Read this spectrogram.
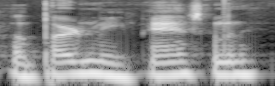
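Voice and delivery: a hint of a polite character voice; Sadie. Host showing co-host a character, lightly voiced. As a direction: lightly put on a courteous little plea. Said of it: "Sadie's kind of like".

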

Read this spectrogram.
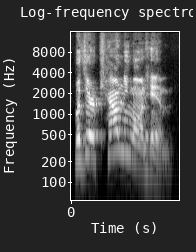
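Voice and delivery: normal talking voice

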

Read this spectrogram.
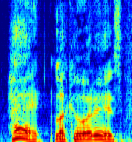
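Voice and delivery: lightly voiced old Hollywood greeting; a hint of a 1930s showman; old-timey voice. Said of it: "old-timey voice".

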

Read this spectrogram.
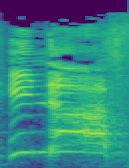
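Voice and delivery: falsetto yell at a police officer; hammed-up squeaky outburst; mock high-pitched shout. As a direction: screech it way up high. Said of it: "you know, fast, you were going".

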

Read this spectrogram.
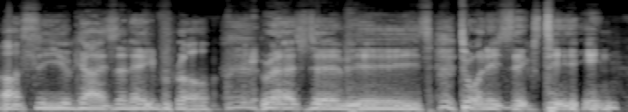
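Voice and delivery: very slow, drawn-out farewell; wrestler promo impression. Host extending the Undertaker bit, slow mock-solemn promo. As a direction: intone it slowly like a menacing promo.

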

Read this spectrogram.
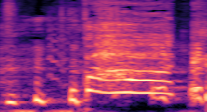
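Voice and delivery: high panicked curse; panicked yelp. Retold or imitated. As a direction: yelp it in fright.

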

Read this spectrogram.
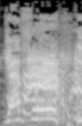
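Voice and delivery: loud laughing burst; laughing shout. Real, not acted.

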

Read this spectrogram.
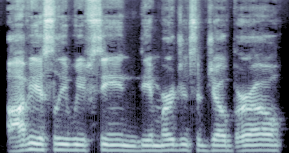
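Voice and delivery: ordinary talk

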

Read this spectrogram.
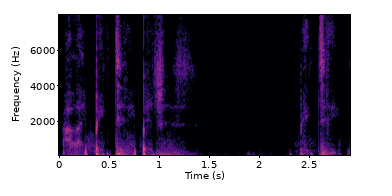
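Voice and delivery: tiny, very soft whisper; ASMR whisper. Pretend. Host offering listeners some ASMR, joking whisper. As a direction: whisper right into the mic. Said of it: "Y'all wanna hear some A S M R".

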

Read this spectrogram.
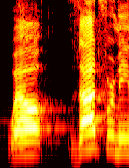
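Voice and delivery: ordinary talk, nothing marked

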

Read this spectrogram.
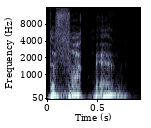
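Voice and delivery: high-pitched mock protest; retold indignant confrontation. Crashed skier confronts his buddy at the bottom, retold indignant protest.

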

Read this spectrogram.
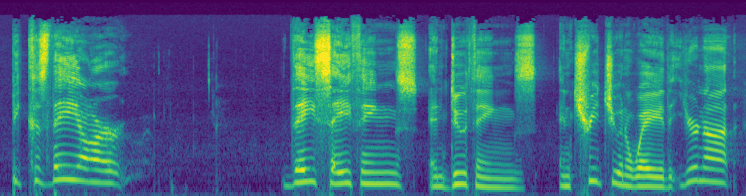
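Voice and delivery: usual speaking voice

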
